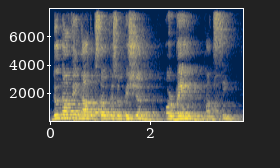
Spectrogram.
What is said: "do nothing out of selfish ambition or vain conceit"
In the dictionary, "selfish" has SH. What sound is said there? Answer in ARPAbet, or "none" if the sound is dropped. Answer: S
